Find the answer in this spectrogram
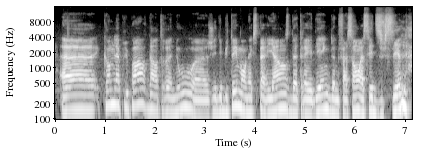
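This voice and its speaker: Someone with a Quebec accent speaks at a very slow pace with hardly any pauses and ordinary pitch variation, over noticeable background noise. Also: man, fairly high pitch for a man. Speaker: trader and trading instructor. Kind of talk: interview.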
